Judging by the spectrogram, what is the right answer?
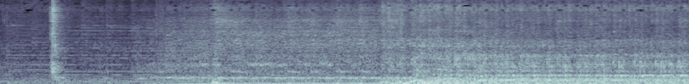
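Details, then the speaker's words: Free boat's engine, after plugs were reinstalled: sharp catch, then picks up and settles into a steady even run; normal start and running. "Okay, I just threw the plugs back in. I'll show you a fresh start."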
